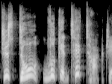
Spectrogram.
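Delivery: slow, high, exasperated plea; just tell him, drawn out and fed up; high, slow exasperated groan at a friend. Real, not acted.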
